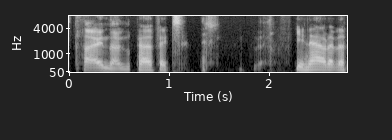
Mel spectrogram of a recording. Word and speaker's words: Tynan: No, it's Tynan.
